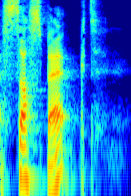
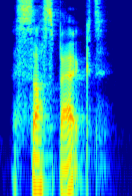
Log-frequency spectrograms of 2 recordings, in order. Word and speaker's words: suspect: More examples, we've got a suspect, suspect, which is a noun, and to suspect, which is the verb. So suspect and suspect. So see, in a noun, the first syllable, sus, is stressed. And in the verb, it's the last syllable, suspect.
